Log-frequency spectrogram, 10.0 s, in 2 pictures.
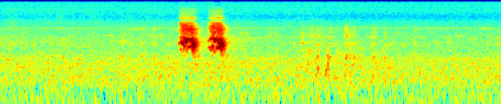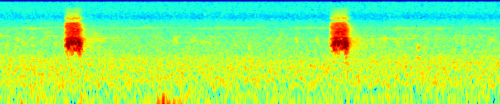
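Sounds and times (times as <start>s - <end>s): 
Eurasian magpie Pica pica calling with harsh noisy rasps: 1.8s - 2.3s, 5.6s - 6.0s, 8.3s - 8.6s.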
